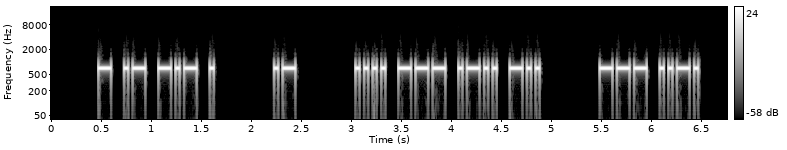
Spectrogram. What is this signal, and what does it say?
Morse code, heard as a keyed tone, about 28 wpm, 700 Hz. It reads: TAKE A HOLD OF
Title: 2x Word-Spacing - Sentences from Top 400 Words - 28wpm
